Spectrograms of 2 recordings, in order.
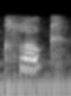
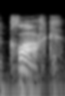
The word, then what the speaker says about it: clock: to the word clock instead of cloak okay this is an ah sound here um the clock the clock clock okay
